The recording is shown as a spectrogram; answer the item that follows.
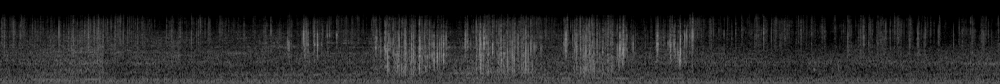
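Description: A steel chain dragged across a concrete bridge deck, making a dense scraping rattle of links on the surface that grows loudest for about three seconds in the middle. This is chain-drag sounding: a change to a hollow sound marks delaminated concrete that needs deck prep or repair.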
